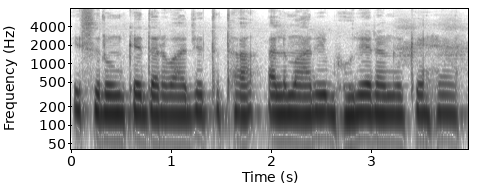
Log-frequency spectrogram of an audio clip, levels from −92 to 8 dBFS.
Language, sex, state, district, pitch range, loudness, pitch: Hindi, male, Jharkhand, Deoghar, 150-155 Hz, -13 LUFS, 150 Hz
